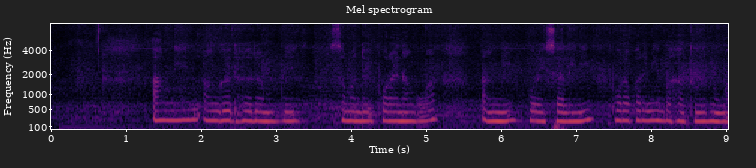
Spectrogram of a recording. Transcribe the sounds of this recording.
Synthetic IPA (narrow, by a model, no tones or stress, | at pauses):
aŋniaŋɡədɦəɾəmni | səməndəjpʰɔɾajnaŋɡoaː | ŋnipɔɾajsalini | pʰɔɾapaɾinibaɦakʰɯnuŋa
